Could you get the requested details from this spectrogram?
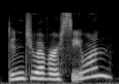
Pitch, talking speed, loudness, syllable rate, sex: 295 Hz, 250 wpm, -17 LUFS, 7.9 syllables/s, female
